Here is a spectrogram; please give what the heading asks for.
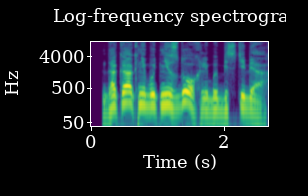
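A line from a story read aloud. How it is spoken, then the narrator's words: Dismissive snort. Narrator (Russian): хмыкнул Ленард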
